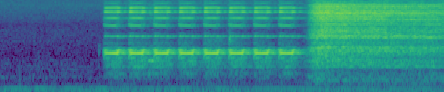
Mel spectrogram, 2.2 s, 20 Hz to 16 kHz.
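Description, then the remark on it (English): An alarm clock set for 7 rings with a shrill, rapidly pulsing electronic beep for about a second, then gives way to a loud, harsh rushing noise. No one speaks. “When I get back to my room, I set my alarm for 7 and get into bed.”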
